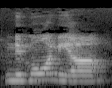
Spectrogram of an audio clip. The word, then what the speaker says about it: pneumonia: churches the letter p the letter p is usually silent in letter combinations of pt pn and ps at the beginning of the word psychology psychiatrist pneumonia the letter r fortunately is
